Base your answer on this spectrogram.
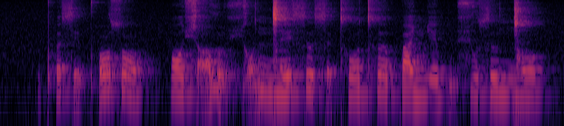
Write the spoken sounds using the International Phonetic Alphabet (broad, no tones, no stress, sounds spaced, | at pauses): pʼ ə s ḛ pʼ u sˤ u | ɔ ɕ a̰ ðˤ ṵ ç ɔ̰ ŋ͡ǀ e s ɯ s ə̰ tʰ o tʰ əː p a ɲ e p ṵ ɕ u s ɯ ŋ͡ǀ o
